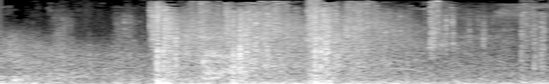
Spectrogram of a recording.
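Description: Heavy shotgun blasts boom in rapid bursts.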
